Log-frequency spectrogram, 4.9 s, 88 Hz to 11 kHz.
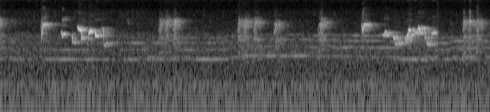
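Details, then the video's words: Bulbul, 21 August 2022: two short bubbling warbled phrases framing a series of soft rasping buzzes, over a continuous faint hum. "تغريد البلبل"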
